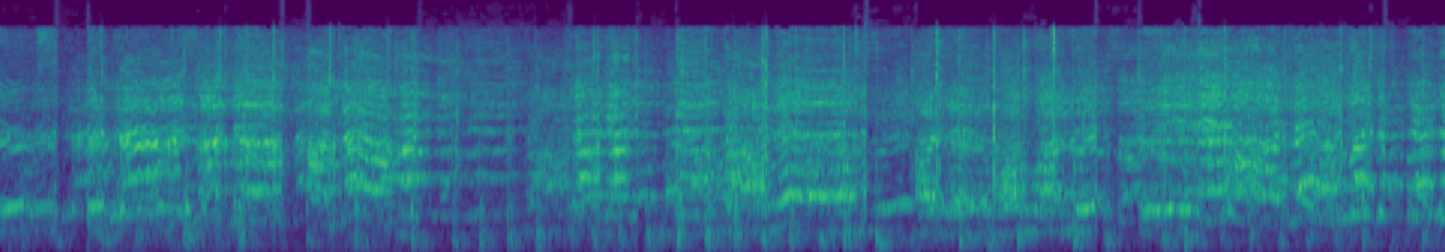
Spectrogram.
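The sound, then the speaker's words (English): A group of young women sings a traditional Palm Sunday hymn together as they come down a mountain, loud and continuous, with a steady rhythmic clapping or beat running underneath the whole time. “And then we even encountered a group of young women singing a traditional Palm Sunday hymn as they came down the mountain.”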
